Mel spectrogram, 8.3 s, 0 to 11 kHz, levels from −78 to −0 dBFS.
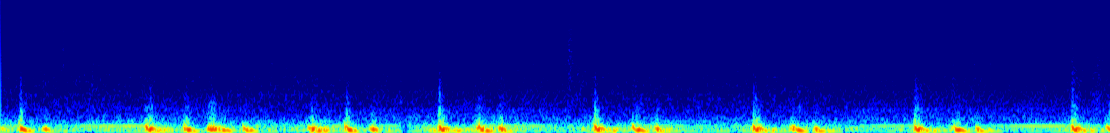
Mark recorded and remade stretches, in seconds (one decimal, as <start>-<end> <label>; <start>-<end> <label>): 0.0-1.0 recorded; 1.0-1.7 remade; 1.7-2.7 recorded; 2.7-4.3 remade; 4.3-6.4 recorded; 6.4-8.3 remade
